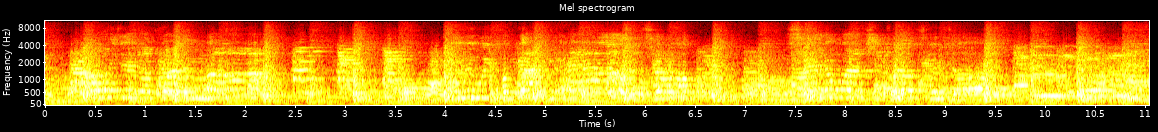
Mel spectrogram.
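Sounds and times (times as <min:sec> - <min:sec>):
live rock band: 0:00.0 - 0:11.0.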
